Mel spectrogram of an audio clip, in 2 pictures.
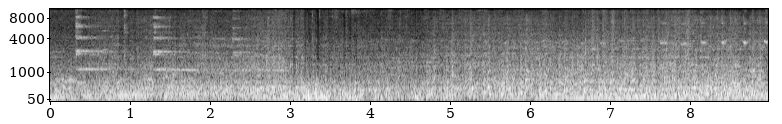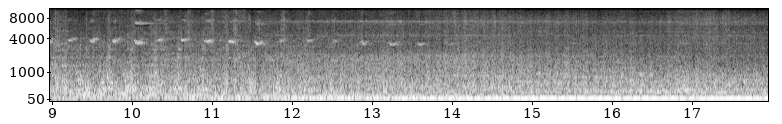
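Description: Metra commuter train of bilevel gallery cars, cab car leading, passing close. Its wheels click over the rail joints, with a run of short high squeaks in the middle. The low drone of the diesel locomotive pushing at the rear builds and is loudest near the end as it passes.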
